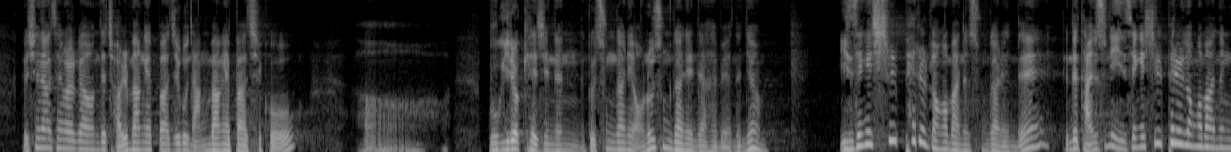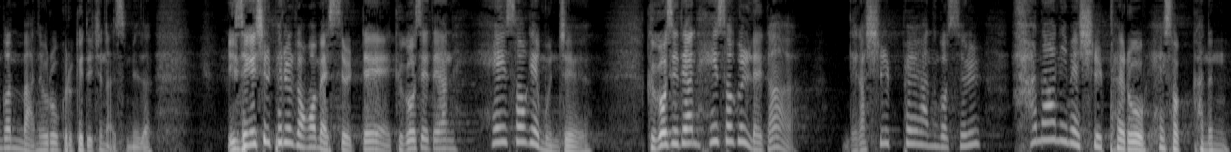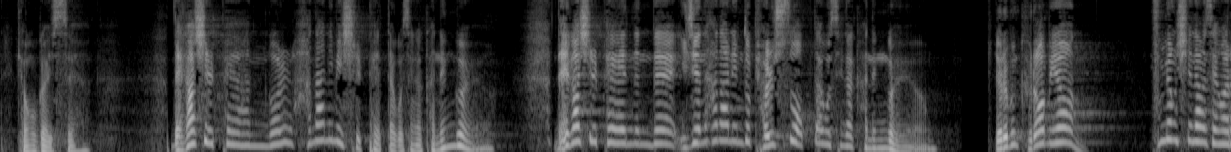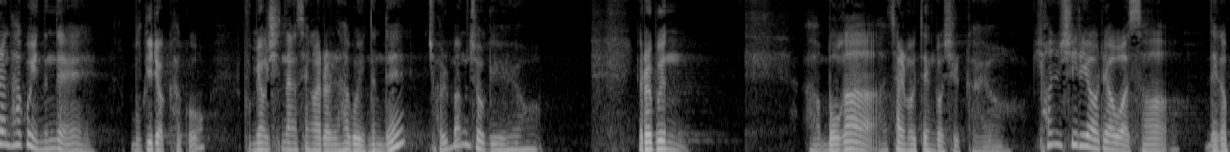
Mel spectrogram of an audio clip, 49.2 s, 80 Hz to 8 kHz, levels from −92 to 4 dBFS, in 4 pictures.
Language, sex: Korean, male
